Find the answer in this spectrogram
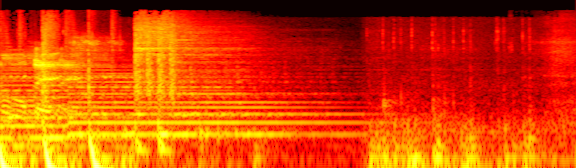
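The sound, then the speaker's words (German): A short tonal musical sting rings out and fades, then a dense run of rapid clicking keystrokes follows, like someone typing fast on a computer keyboard. “seine Tastatur zerstört mit seinen äh, ne. feilschnellen Fingern.”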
